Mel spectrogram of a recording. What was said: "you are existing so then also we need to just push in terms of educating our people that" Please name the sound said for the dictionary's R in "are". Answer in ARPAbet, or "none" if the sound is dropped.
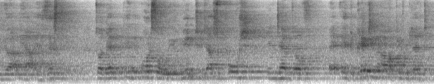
W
